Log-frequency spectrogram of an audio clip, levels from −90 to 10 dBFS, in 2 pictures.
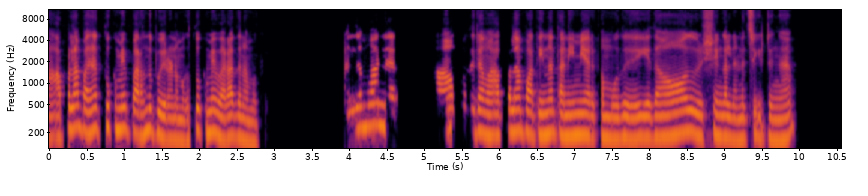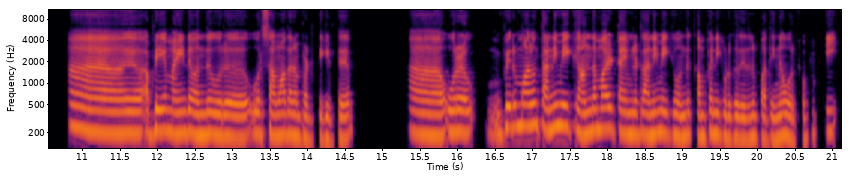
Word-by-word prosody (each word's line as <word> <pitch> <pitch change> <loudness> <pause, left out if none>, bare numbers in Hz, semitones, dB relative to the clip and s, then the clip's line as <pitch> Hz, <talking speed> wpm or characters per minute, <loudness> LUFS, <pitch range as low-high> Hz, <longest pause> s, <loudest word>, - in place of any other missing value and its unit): அப்போலாம் 230 +7 +1
பார்த்திங்கன்னா, 215 +2 +1
தூக்கமே 230 -1 0
பறந்து 195 +3 +1
போய்ரும் 165 -3 0
நமக்கு 150 +4 -5
தூக்கமே 205 -2 0
வராது 175 +1 +1
நமக்கு. 140 -3 -7 1.1
அந்த 210 +4 -3
மாரி 260 +1 +1
நேர 215 -2 -1 0.7
ஆப்போசிட்டா 225 -2 -3 0.2
அப்போலாம் 210 +3 -1
பார்த்தீங்கன்னா, 190 +1 +1
தனிமையா 180 +1 +2
இருக்கும்போது 170 -1 -2 0.3
ஏதாவது 180 +4 +1 0.2
விஷயங்கள் 175 -2 -1
நெனைச்சுக்கிட்டுங்க. 160 0 -2 1.1
ஆ - - +2 1.0
அப்படியே 215 +2 +2
மைண்ட 200 +1 +2
வந்து 185 +1 +1
ஒரு 180 0 +2 0.4
ஒரு 190 -1 -1
சமாதானப்படுத்திக்கிட்டு 170 -4 -1 0.9
அ, - - -2 0.5
ஒரு 210 0 +2 0.6
பெரும்பாலும் 250 +1 +2
தனிமைக்கு 240 +1 +2
அந்த 205 +3 +1
மாரி 225 0 +4
டைமில 190 -1 +2
தனிமைக்கு 190 0 0
வந்து 180 +2 -1
கம்பெனி 190 +2 0
குடுக்குறது 170 -2 -1
எதுன்னு 175 +1 -4
பார்த்தீங்கன்னா, 165 +3 -1
ஒரு 155 - -9
கப்பு 170 +1 -9
டீ. 205 - +1
185 Hz, 120 wpm, -23 LUFS, 175-210 Hz, 1.1 s, மாரி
